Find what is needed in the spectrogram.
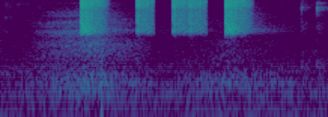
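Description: Electronic hi-hat sample playing on its own in a short pattern. Four short, crisp, high-pitched hits in the second second, thin and quiet, with no low end.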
